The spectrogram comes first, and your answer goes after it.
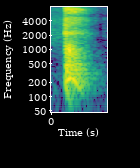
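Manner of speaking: loud spoken boom; sudden crash boom; boom sound effect. A narrator's reading. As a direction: bang it out big. Final crash.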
